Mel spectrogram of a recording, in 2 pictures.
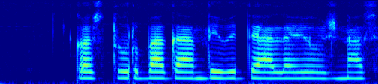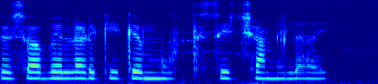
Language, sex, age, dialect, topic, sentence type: Magahi, female, 18-24, Southern, banking, statement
